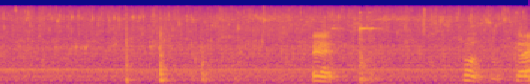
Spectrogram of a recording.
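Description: Small onions sizzling steadily in a frying pan in oil and balsamic glaze, with a few light clicks of a wooden spatula stirring them against the pan.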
